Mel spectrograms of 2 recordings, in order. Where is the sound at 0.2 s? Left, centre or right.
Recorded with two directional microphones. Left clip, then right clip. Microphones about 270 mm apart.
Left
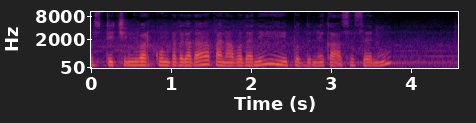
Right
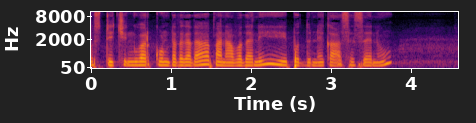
Right.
